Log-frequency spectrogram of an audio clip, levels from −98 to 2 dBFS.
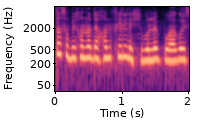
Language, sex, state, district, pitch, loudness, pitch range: Assamese, female, Assam, Kamrup Metropolitan, 290 Hz, -14 LUFS, 260-305 Hz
